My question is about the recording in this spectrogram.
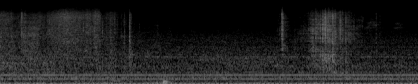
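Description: Rustling and light scraping of a cardboard box and paper being handled on a table, with a couple of small clicks. A faint steady hum runs underneath.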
